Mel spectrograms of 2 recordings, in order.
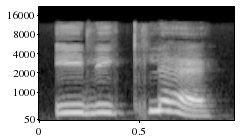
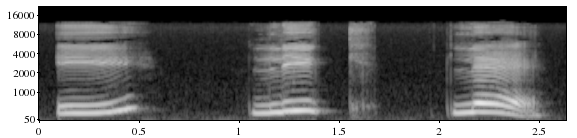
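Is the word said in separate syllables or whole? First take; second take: whole; syllables. First: It is said smoothly as one word. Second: It is broken into separate syllables. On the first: "sonra hecelemeden" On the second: "Önce heceleyerek"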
